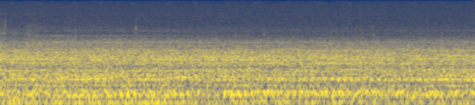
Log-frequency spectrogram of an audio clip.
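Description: Tyres roll steadily on the road surface.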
